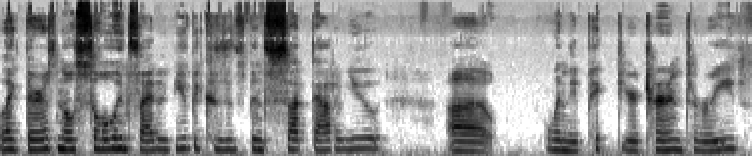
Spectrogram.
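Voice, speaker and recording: The voice is soft-spoken and somewhat breathy, with a flat, monotone intonation. The pace is fairly slow. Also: woman, fairly high pitch for a woman. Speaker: vlogger and poet. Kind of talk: casual vlog talk. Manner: halting.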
